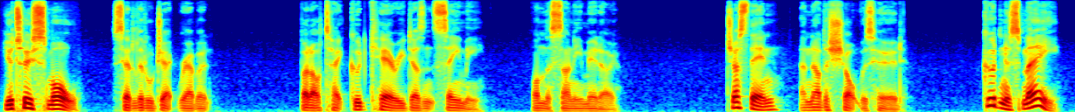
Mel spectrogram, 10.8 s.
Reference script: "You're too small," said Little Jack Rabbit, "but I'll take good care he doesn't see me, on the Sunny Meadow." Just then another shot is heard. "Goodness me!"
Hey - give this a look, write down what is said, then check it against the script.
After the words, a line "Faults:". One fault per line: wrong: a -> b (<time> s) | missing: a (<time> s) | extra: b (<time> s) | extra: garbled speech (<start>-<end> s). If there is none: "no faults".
"You're too small," said Little Jack Rabbit, "but I'll take good care he doesn't see me, on the Sunny Meadow." Just then another shot was heard. "Goodness me!"
Faults:
wrong: is -> was (8.6 s)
